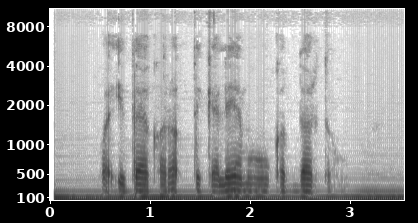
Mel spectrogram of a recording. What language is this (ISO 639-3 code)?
ara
